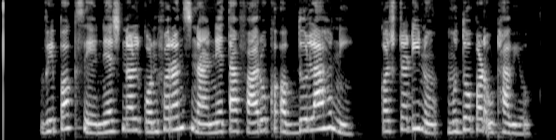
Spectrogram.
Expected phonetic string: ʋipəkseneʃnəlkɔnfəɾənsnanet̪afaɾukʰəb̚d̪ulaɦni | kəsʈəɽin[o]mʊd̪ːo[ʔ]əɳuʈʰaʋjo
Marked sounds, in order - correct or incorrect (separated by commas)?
correct, incorrect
